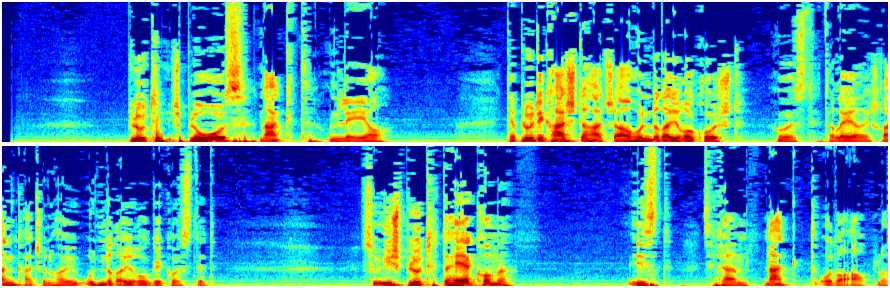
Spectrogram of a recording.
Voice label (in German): blutt, schwaebisch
